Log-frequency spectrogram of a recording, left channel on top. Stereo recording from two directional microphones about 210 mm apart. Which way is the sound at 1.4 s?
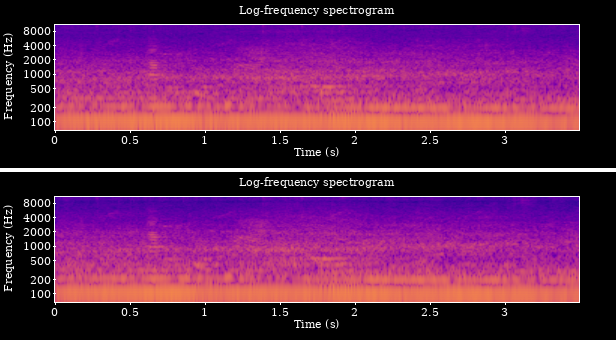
50° left (ahead or behind).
